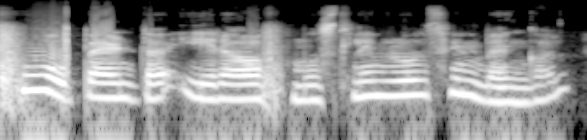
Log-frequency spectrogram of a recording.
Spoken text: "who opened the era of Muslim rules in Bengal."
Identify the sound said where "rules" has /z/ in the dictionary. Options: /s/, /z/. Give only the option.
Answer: /s/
